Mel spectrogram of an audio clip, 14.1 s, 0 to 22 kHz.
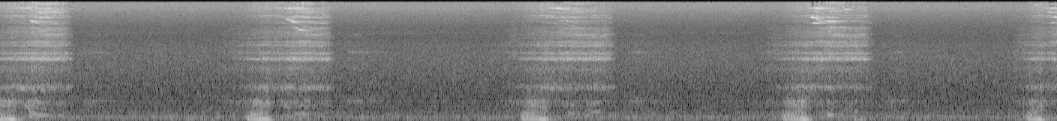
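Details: Person napping, snoring: regular low snores on each breath, about 18 breaths a minute, with quiet room hiss between.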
